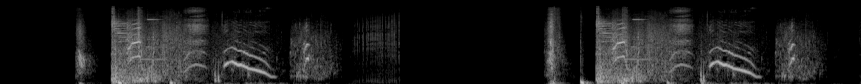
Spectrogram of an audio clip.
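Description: A cartoon voice squeals with a falling pitch as a ball hits a target.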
